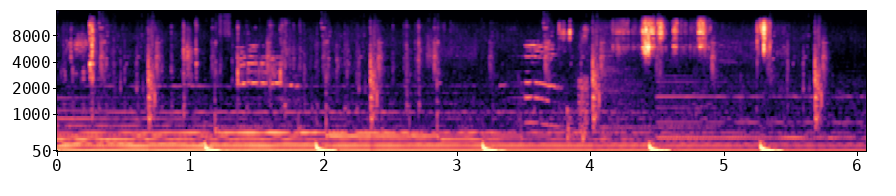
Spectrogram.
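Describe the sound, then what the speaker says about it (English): A cat meows several times in quick succession, short rising-falling calls spaced about a second apart over a low background hum. "I heard a kitty."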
